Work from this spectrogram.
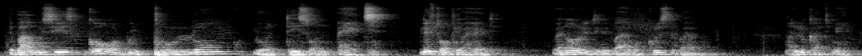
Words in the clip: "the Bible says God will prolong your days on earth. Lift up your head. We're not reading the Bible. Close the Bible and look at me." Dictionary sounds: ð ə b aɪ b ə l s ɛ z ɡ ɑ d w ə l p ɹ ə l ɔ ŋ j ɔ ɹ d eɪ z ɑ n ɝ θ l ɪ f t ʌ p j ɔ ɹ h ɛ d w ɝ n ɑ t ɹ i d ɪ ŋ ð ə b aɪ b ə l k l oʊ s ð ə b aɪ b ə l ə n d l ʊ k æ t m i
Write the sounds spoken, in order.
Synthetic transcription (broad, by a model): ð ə b aɪ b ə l s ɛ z ɡ ɑ d w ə p ɹ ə l ɔ ŋ j ɔ d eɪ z ɑ n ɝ t l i f t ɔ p j ɔ h ɛ d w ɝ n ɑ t ɹ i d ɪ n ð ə b aɪ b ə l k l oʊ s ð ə b aɪ b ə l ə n l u k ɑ t m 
